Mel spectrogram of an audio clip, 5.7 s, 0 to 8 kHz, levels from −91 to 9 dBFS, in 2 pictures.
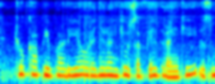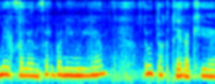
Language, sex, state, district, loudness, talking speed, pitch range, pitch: Hindi, male, Chhattisgarh, Bilaspur, -15 LUFS, 210 wpm, 205-230 Hz, 215 Hz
